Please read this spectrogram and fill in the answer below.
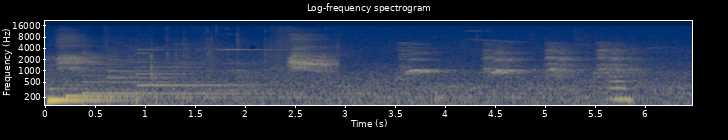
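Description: A guitar note rings out at the start and fades over the first couple of seconds. A crow then caws about five times in short, harsh calls through the second half.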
